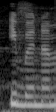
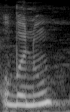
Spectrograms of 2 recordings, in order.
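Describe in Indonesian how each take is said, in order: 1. Kata ini diawali dengan vokal i. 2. Kata ini diawali dengan vokal u. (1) "tapi ibna Maryam" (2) "bukan ubnu"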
